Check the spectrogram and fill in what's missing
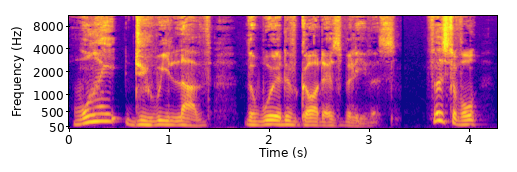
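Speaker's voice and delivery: normal talking voice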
